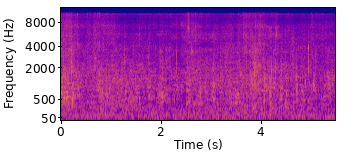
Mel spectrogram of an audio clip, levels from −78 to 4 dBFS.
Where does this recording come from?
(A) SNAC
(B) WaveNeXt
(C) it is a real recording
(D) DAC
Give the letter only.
A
